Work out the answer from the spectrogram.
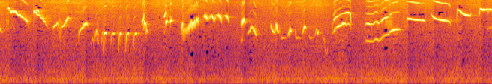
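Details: Canary song played to get young canaries singing: long, lively high warbling with fast trills, rolling notes and whistled slides, almost continuous throughout.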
